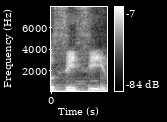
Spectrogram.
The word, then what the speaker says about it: CeCe: go the other way also CC that's how you say it all right hello there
